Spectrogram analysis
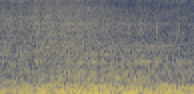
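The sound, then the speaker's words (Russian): A car driving away gives a steady, low, rumbling engine and road noise that holds an even loudness for two seconds, with no voices. “Машина уезжает.”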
